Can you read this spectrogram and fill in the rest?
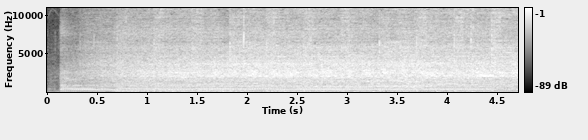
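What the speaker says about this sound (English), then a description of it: "drive like this car is actually driving on ice all the time like it feels like it is" Agros Striker compact muscle car in the BeamNG.drive video game, its engine droning loudly and steadily with a slowly shifting pitch as it drives, alone without talk.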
